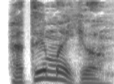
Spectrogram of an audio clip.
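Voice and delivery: ordinary delivery

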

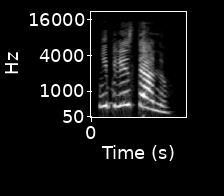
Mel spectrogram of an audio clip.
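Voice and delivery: put-on very high, loud little-girl refusal; defiant child shout. A narrator's reading. Girl refusing to stop screaming, defiant. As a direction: yell back stubbornly.

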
